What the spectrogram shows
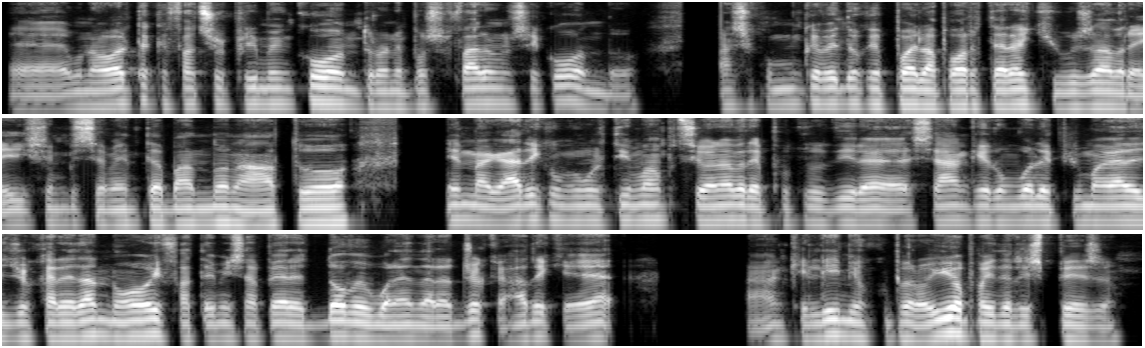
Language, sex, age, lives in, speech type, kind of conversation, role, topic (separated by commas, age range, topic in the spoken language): Italian, male, 20-24, Italy, conversation, podcast, guest, Raccontami di una volta in cui hai aiutato qualcuno e questa esperienza ti ha cambiato?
